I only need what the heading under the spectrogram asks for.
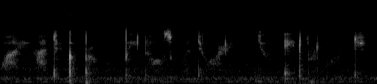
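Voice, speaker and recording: Noticeable background noise runs beneath the recording. A woman whispers, taking a fairly slow pace. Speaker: ASMR content creator. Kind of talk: ASMR whispered story reading. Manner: whispered, soft.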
